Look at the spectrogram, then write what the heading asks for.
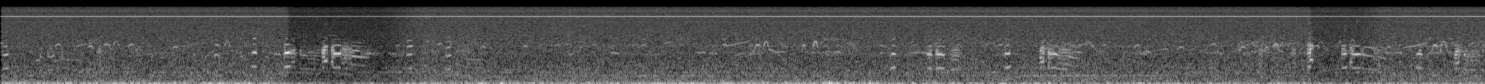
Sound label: coscoroba, Coscoroba coscoroba, Coscoroba Swan; cantos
